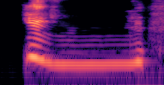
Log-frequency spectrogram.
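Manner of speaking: high, loud imitated ding; ding sound effect. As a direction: chime it out like a bell. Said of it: "he goes".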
